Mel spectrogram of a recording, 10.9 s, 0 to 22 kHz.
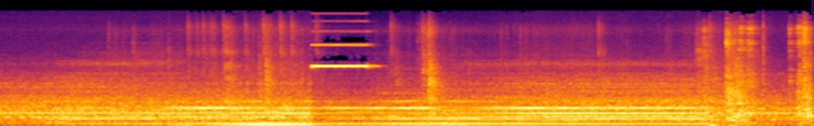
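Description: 1997 United States hydraulic elevator car travelling up, its submersible pump unit giving a steady hum with several low tones. About four seconds in there is one electronic chime, a single high beep just under a second long, as the car arrives at the floor. The hum cuts off near the end, followed by a few knocks.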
